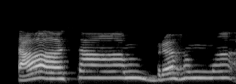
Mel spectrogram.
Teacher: her sound comes first, half her, and then ma in brahma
